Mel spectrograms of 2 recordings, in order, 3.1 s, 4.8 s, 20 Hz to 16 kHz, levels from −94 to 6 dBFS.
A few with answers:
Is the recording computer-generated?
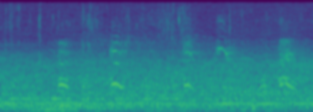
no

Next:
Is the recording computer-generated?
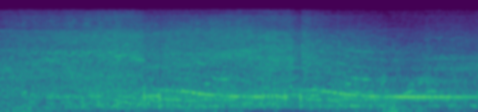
no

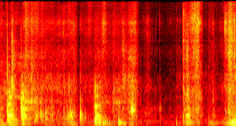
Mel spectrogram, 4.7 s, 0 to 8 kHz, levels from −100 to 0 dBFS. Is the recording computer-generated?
yes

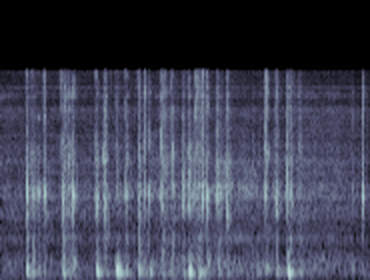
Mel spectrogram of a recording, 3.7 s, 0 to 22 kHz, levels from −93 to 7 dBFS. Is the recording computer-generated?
yes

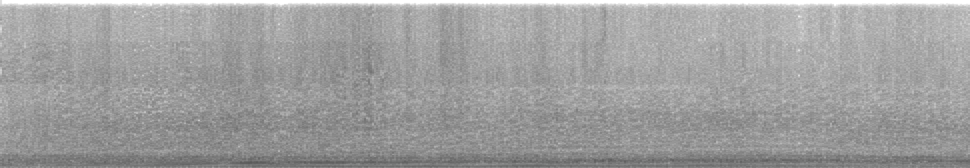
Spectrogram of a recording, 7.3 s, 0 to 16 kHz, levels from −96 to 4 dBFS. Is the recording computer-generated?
no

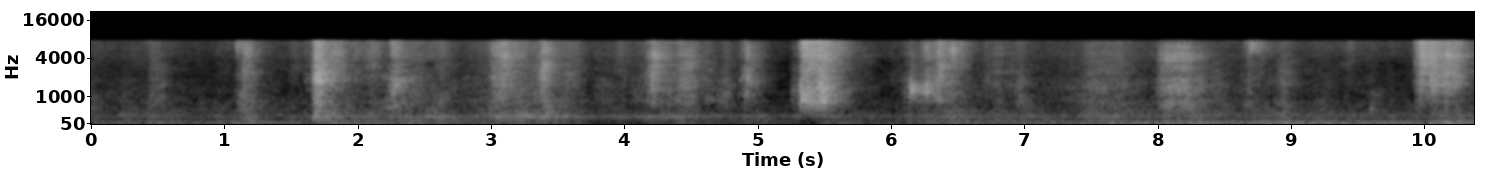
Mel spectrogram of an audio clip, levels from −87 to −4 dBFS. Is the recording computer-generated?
yes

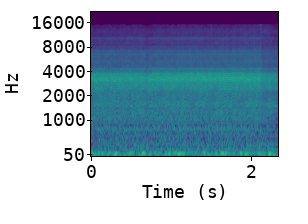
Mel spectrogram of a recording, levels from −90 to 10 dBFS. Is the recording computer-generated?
yes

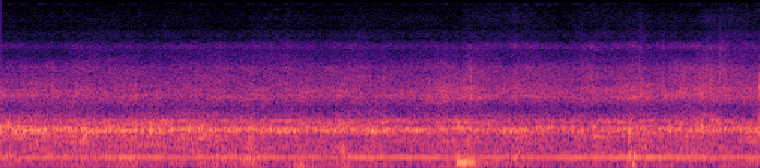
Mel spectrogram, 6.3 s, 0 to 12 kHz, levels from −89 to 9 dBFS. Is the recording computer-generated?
yes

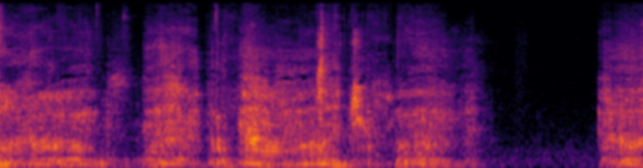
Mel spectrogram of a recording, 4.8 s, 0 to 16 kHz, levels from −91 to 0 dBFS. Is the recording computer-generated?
no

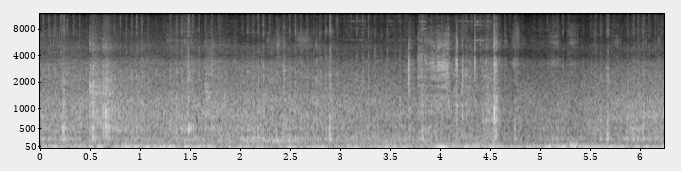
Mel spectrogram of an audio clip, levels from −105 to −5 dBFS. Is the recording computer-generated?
no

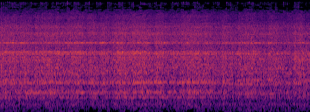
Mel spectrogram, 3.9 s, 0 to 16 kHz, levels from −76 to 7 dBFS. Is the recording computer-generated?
yes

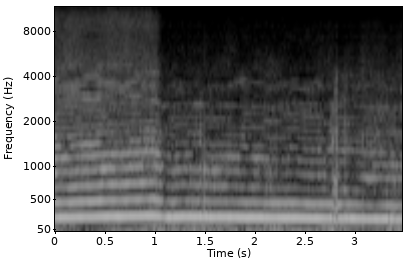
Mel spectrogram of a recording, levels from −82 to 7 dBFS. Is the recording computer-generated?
yes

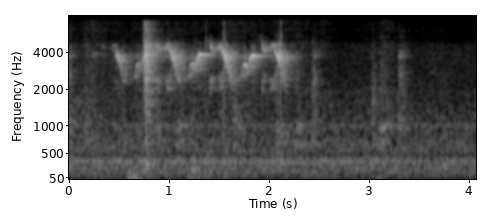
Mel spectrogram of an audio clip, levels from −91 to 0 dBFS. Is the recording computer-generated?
yes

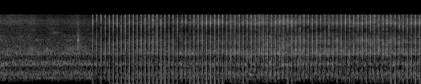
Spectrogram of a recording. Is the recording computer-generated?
yes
